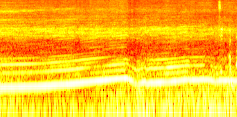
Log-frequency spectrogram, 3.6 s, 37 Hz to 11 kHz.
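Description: A 2016 BMW S1000R motorcycle engine revs hard under acceleration, its pitch climbing steadily, dipping briefly at a shift, then rising again, loud and close with no talk over it.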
